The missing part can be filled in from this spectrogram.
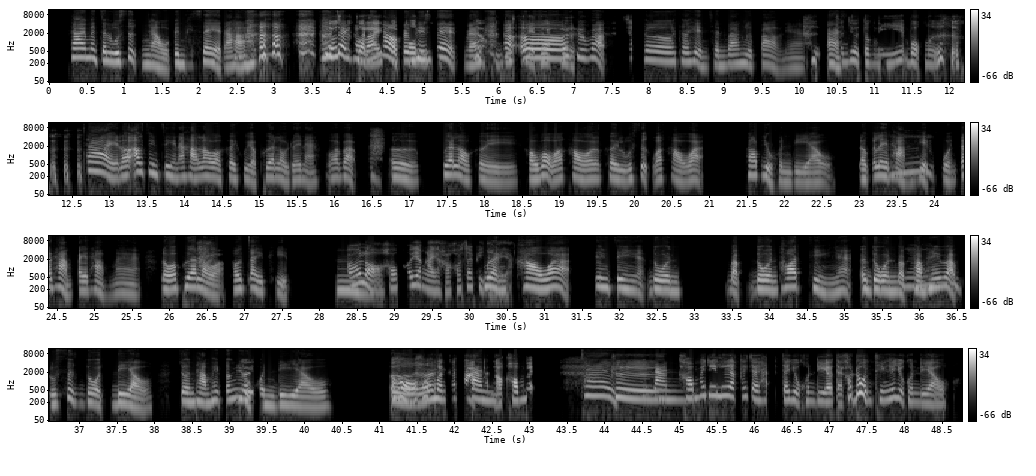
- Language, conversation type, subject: Thai, podcast, คุณคิดว่าการอยู่คนเดียวกับการโดดเดี่ยวต่างกันอย่างไร?
- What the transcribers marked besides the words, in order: laughing while speaking: "รู้"; chuckle; laughing while speaking: "เข้าใจ"; chuckle; other background noise; unintelligible speech; tapping; chuckle; laughing while speaking: "มือ"; chuckle; laughing while speaking: "อ๋อ"; chuckle; laughing while speaking: "โดน"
